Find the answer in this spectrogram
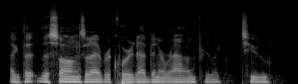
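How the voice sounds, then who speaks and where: A soft-spoken man talks at a very fast pace and a medium pitch. The recording is very clean, with a silent background. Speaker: singer-songwriter. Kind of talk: interview.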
